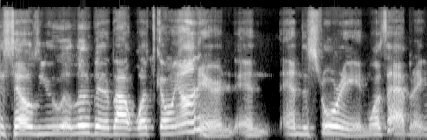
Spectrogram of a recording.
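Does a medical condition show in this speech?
Yes: cerebral palsy; speech sounds drunk.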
